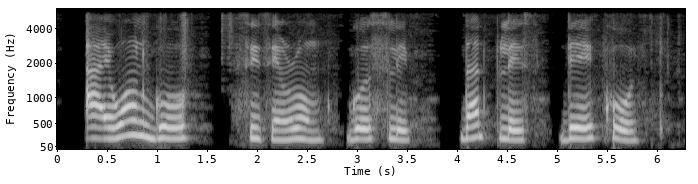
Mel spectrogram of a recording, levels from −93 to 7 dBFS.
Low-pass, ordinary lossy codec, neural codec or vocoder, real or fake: 5.4 kHz; none; none; real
